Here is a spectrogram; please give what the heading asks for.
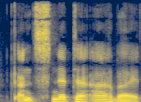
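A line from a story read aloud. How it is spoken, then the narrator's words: Plain. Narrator (German): sagte ich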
